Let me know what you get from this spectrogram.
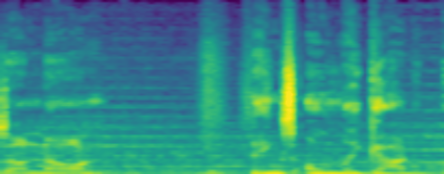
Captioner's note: transition whooshes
